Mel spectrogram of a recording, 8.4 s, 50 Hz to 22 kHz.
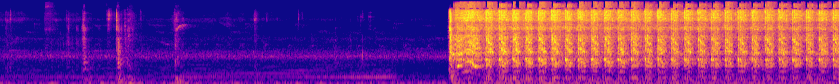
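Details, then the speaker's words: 1979 Volare wagon that sat four years in a junkyard, with fresh gas just added: a steady starter grind that never catches; cranks but won't start, apparently not picking up fuel (owner suspects a leak underneath). "I think I'm gonna crawl up underneath the back of this car and see if I'm leaking any of this fuel out or something, because I don't know why it's not picking nothing up."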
